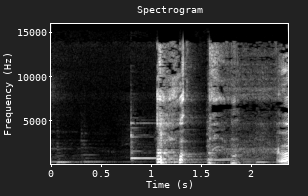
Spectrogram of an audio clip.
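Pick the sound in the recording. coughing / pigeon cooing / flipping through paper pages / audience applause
coughing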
